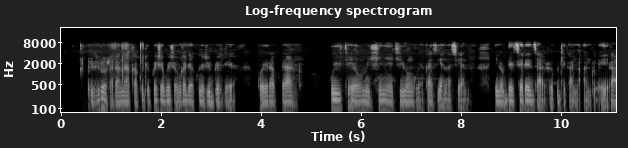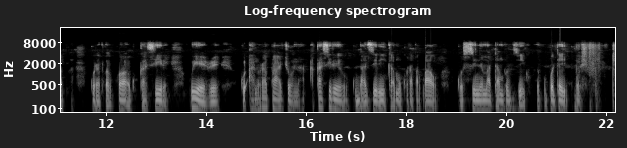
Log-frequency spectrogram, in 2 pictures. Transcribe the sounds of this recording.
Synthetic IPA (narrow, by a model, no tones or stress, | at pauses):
ʐiɾo̞ʐa̰kanakakutipwe̞ʃe̞kweʃeuŋɡaɗijakune̞ʐibʱe̞ɮe̞̰ra | koiɾapweantʰu̥ | kuitʰe̞womit͡ʃiɲijet͡ʃijuŋɡojakasija̰na̰sija̰ːnaino̞ɓe̞t͡se̞ɾʔe̞d͡za̰ʐe̞̰kutikanaʔantʰuḛḭra̰p̚akuɾapkakwawa̰ku̥kasiɾe | uje̞ʐe̞ | uanʔo̞̰ɾapat͡ʃo̞naːkasiɾeokuɓat͡sirikamukurapakwawo̞̰ | kṵsine̞matambud͡zḭko̥ekupotaimoːʃe̥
